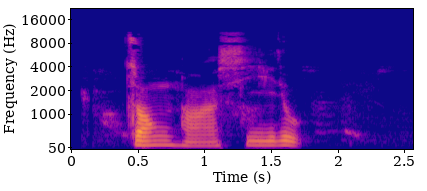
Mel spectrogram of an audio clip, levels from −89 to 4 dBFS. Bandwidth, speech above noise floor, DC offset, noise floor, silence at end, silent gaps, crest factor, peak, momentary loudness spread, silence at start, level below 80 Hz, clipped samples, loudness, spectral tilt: 11.5 kHz; 34 dB; under 0.1%; -60 dBFS; 0.85 s; none; 26 dB; -4 dBFS; 10 LU; 0.25 s; -70 dBFS; under 0.1%; -28 LUFS; -5.5 dB/octave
